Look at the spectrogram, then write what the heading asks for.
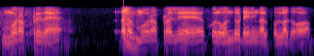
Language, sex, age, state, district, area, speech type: Kannada, male, 18-30, Karnataka, Shimoga, urban, conversation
